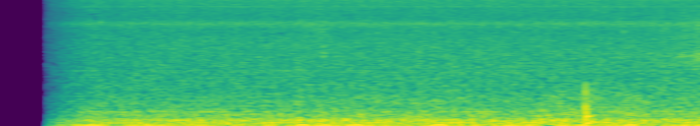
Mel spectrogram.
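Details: Brothers Tigger and Toby, two cats, share a cat bed; after a silent start, a low, steady, pulsing rumble fills the recording, with a faint hiss over it and a brief tick near the end.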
